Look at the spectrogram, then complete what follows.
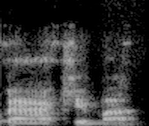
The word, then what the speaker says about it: ACUMA: It was owned by, among other credit unions, owned by Affinity Federal Credit Union, who I know is a long-term member of ACUMA.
